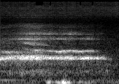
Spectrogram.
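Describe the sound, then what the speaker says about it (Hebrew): A slow, long exhalation during a calming breathing exercise, a soft breathy whistle that holds steady for about a second before fading, quiet and close. "ונושפת לאט לאט"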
